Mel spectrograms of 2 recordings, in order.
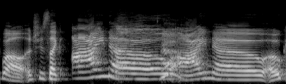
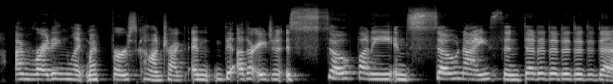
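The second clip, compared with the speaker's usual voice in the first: plain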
